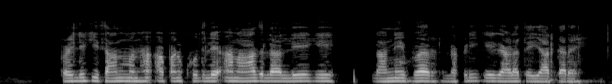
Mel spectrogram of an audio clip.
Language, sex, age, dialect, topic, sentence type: Chhattisgarhi, male, 18-24, Western/Budati/Khatahi, agriculture, statement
